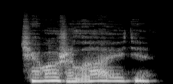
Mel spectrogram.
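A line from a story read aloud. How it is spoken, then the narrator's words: Soft low hum, shopkeeper. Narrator (Russian): мягко прогудел Лофкрак, хозяин магазина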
